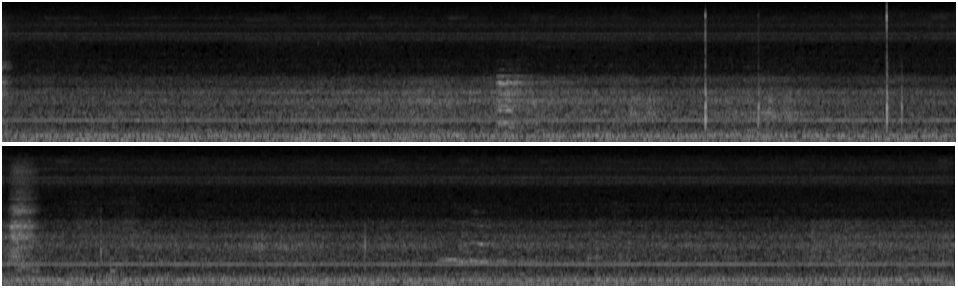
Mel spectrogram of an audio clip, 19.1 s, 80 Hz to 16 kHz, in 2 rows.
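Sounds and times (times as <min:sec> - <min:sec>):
distant traffic rumble: 0:00.0 - 0:19.0
faint hum: 0:00.0 - 0:19.0.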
